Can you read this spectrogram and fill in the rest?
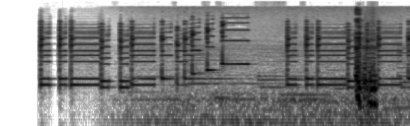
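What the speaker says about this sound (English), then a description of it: "Think that's your phone, man." Mobile phone ringtone in Yakuza: Like a Dragon, a bright repeating electronic melody of clipped tonal beeps that rings steadily for several seconds over a low in-game ambient hum.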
